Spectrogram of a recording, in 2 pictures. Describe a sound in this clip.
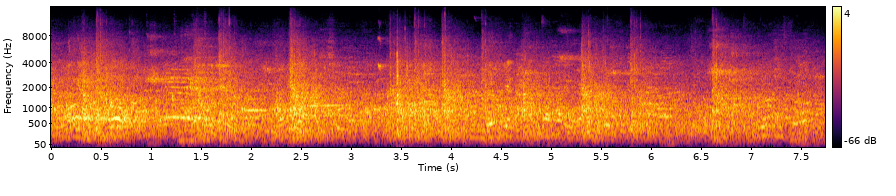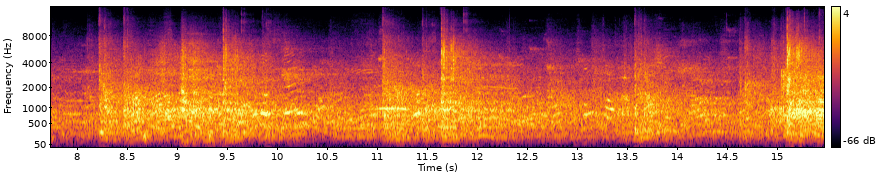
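Shoes squeak and thud on a wooden court floor.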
